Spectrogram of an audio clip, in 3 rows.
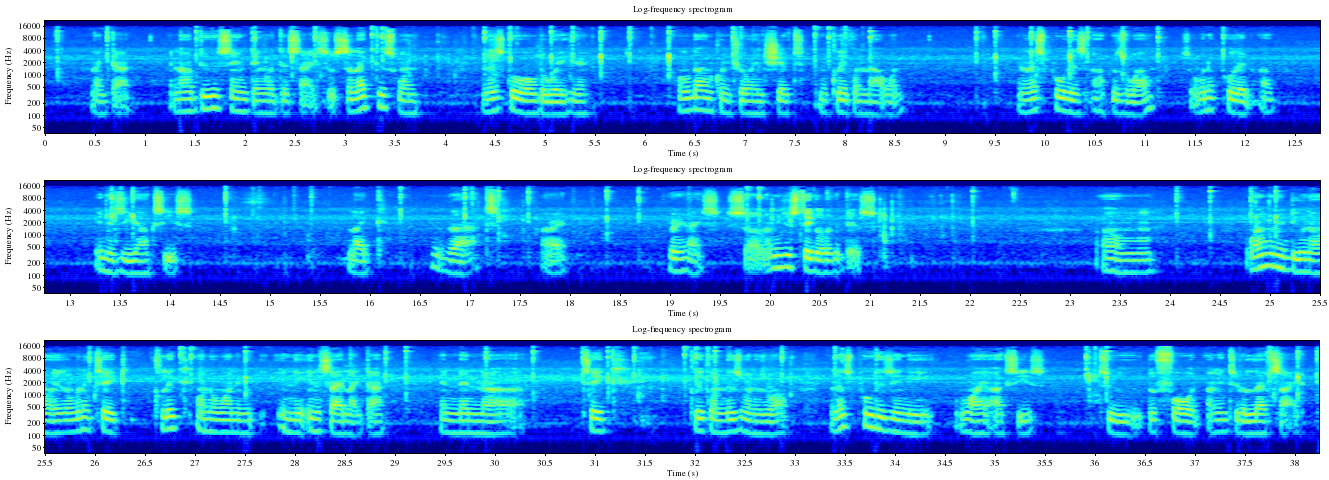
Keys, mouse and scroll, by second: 2.2-2.5 scroll up 2, 3.3 right click, 3.7 scroll down 2, 4.4-6.0 shift+middle drag, 4.9 scroll up 2, 6.0 scroll up 2, 6.0-7.8 shift+middle drag, 7.8 ctrl+shift+right click, 8.1 scroll down 1, 8.3-10.6 middle drag, 10.5 scroll up 2, 10.9 middle click, 11.8-13.7 drag, 13.7-16.3 middle drag, 15.0 ctrl+z, 16.3-17.3 drag, 17.2 scroll down 2, 17.3-19.8 shift+middle drag, 17.9 scroll down 2, 18.1 Tab, 18.9 Tab, 19.1-19.8 scroll up 2, 19.8 right click, 20.7 KP_Decimal, 21.3-22.1 scroll down 2, 21.4-26.9 middle drag, 24.1-24.5 scroll up 2, 26.9 right click, 27.6-31.9 middle drag, 31.9 ctrl+shift+right click, 32.3-33.5 middle drag, 33.5-36.2 drag, 36.2-38.2 middle drag.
